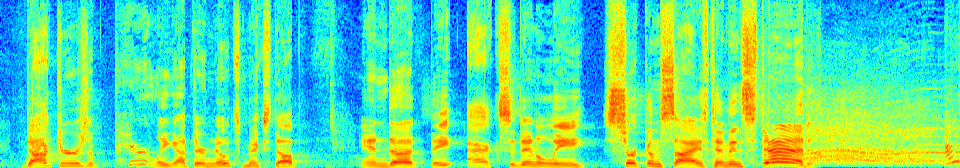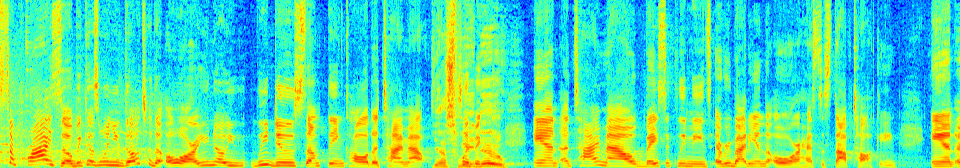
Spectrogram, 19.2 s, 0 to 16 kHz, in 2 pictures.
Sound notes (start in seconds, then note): 8.3 audience oohs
